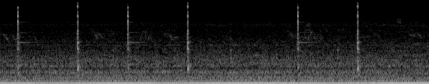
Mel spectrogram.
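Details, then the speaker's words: Citroen C4 with heater blower not working, heater blower relay in the additional fuse box, microphone close to the relay: six sharp, crisp clicks over a low steady hum as it switches in and out. "So you've got there is your relay, and now this does a lot of clicking, so if I put you close to there, and you might hear it,"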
